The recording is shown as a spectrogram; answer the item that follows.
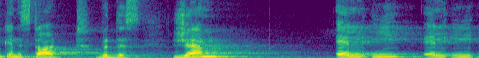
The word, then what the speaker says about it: le: J'aime, L-E is pronounced as le, okay, so j'aime le cricket, I like cricket, I love cricket.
